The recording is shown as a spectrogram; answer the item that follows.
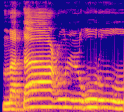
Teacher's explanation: وقف کی صورت میں را کو ساکن کر دیں گے. را کو واو ساکن اور را ساکن کے ساتھ ملائیں گے.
